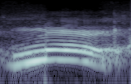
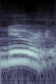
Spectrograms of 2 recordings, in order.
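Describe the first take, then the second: First: Newark squashed into "NAIR-ik"; local pronunciation of Newark. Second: Said in the usual way. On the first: Retold or imitated. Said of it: "you gotta ask them a couple times". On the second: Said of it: "so where are you from?".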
